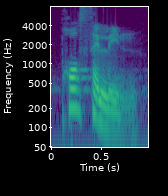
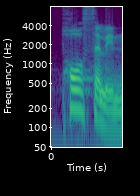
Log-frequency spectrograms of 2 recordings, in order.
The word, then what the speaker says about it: porcelain: And then you say porcelain. Porcelain, not porcelain that we hear locally. Okay.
